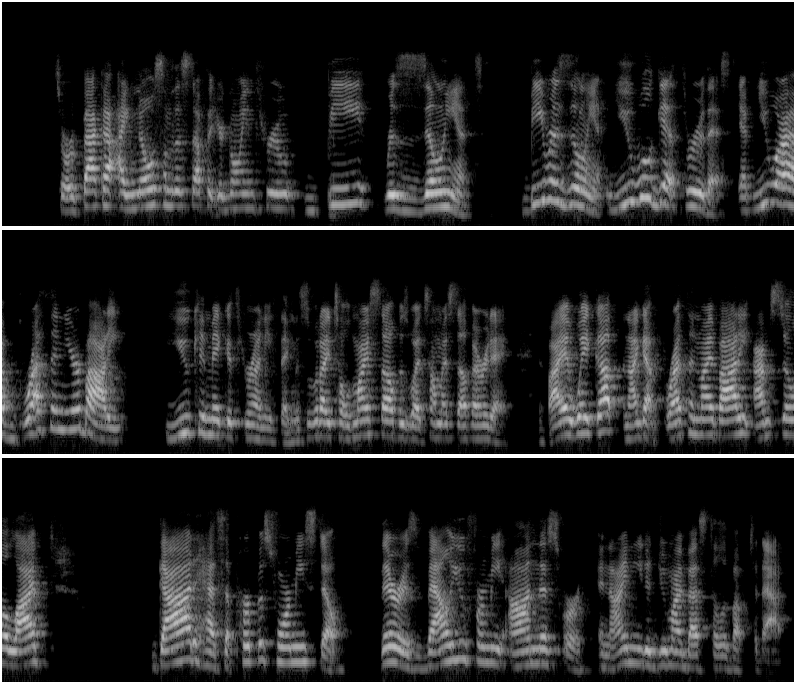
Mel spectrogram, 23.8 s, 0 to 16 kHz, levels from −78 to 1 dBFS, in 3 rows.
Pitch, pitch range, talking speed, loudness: 220 Hz, 195-255 Hz, 220 wpm, -27 LUFS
